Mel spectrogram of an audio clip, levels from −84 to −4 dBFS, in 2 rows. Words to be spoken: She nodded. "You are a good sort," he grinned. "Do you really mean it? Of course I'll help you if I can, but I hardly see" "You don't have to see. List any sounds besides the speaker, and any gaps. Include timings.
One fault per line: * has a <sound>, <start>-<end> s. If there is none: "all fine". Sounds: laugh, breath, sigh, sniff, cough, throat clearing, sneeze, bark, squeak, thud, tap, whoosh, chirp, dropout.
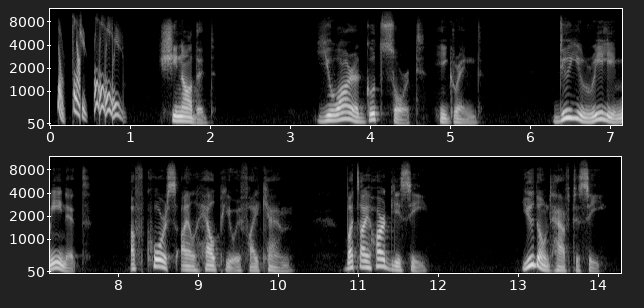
* has a chirp, 0.1-1.0 s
